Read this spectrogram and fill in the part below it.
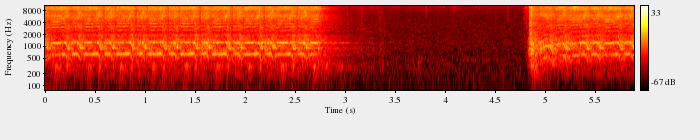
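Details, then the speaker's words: Scag Turf Tiger 61 with Kohler CH25S twin that died on blade engagement, after replacing bad ignition coil and setting air gap with 0.010 feeler gauge: even, steady twin-cylinder beat, restarts at once and runs smoothly with blades engaged; fixed. "all right well there you go guys if you got a blade that wants to kill the engine when you engage it that's the fix at least that was the fix for me"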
